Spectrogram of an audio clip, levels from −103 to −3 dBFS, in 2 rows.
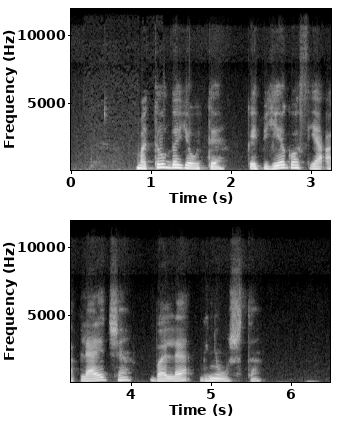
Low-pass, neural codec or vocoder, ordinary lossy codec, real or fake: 10.8 kHz; none; Opus, 32 kbps; real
